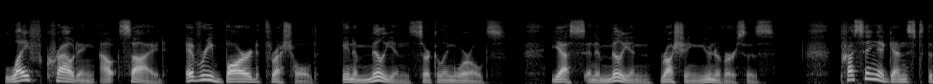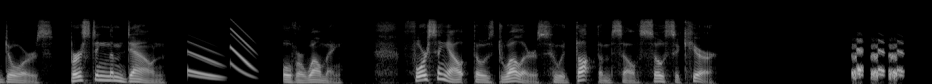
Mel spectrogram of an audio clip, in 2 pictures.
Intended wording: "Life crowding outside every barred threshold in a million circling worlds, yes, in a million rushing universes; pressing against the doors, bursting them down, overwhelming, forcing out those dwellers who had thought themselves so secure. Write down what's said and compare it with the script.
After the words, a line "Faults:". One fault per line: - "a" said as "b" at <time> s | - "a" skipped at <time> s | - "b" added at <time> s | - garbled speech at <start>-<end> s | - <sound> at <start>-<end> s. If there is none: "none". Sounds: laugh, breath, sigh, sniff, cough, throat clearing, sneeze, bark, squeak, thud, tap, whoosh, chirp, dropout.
"Life crowding outside every barred threshold in a million circling worlds, yes, in a million rushing universes; pressing against the doors, bursting them down, overwhelming, forcing out those dwellers who had thought themselves so secure.
Faults:
- chirp at 11.2-11.9 s
- laugh at 17.8-18.4 s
